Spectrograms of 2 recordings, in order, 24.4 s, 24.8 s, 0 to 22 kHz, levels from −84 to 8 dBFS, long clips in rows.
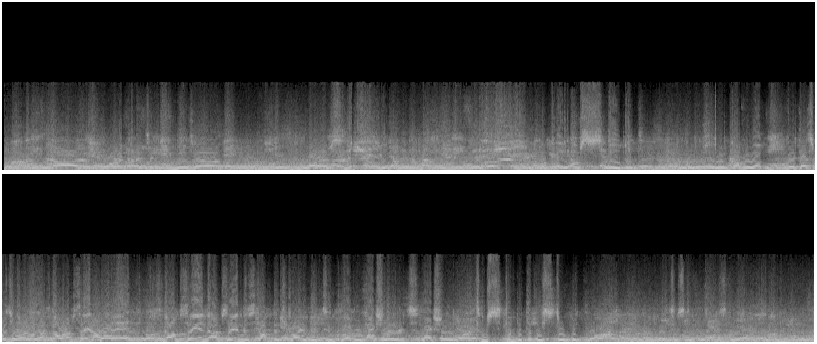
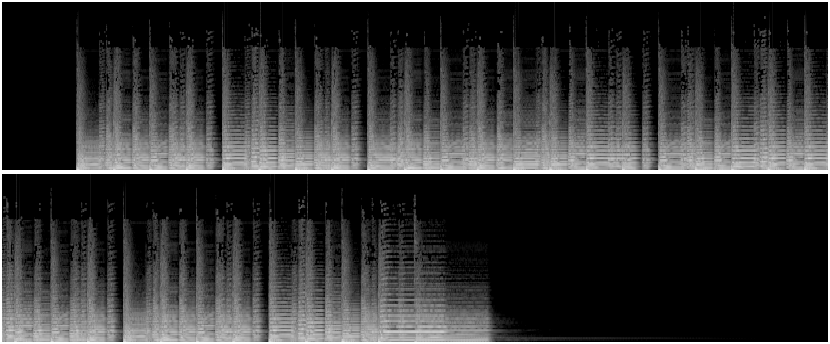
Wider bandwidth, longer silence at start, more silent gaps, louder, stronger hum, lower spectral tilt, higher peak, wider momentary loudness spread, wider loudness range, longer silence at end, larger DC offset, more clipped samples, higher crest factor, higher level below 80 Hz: second, 11.5 kHz vs 16.5 kHz; second, 0 s vs 1.1 s; neither; second, -19 LUFS vs -13 LUFS; neither; about the same, -4.5 dB/octave vs -4.5 dB/octave; second, -14 dBFS vs 0 dBFS; about the same, 2 LU vs 4 LU; about the same, 1 LU vs 3 LU; second, 0 s vs 5.1 s; first, 0.1% vs under 0.1%; neither; second, 4 dB vs 14 dB; second, -38 dBFS vs -22 dBFS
